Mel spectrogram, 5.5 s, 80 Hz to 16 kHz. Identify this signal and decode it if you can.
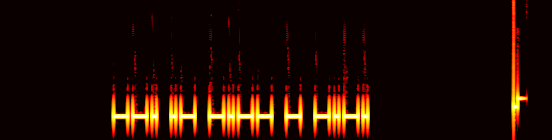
Morse code, heard as a keyed tone, about 25 wpm, 700 Hz. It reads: GAYTC
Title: Code Groups - 5 Letters - 25wpm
